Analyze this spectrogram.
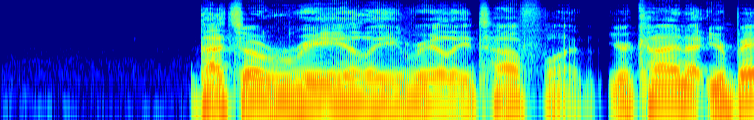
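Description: A man speaks loudly and with animation close to a microphone.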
